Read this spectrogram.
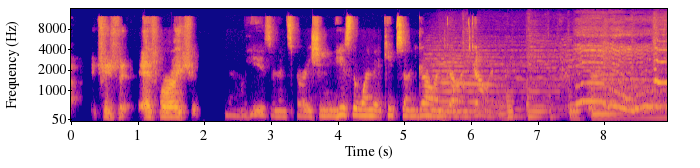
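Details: Aphasia resulting from stroke in a woman, a stroke survivor of 24 years, living with chronic post-stroke aphasia.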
